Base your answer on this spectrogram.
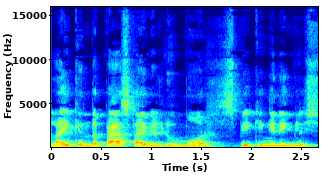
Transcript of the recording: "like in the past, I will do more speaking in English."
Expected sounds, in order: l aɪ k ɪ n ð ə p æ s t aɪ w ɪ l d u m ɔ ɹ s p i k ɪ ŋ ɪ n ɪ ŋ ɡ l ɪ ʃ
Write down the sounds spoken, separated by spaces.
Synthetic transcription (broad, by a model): l aɪ k ɪ n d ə p æ s t aɪ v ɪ l d u m ɔ ɹ s p i k ɪ ŋ ɪ n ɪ ŋ ɡ l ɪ ʃ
